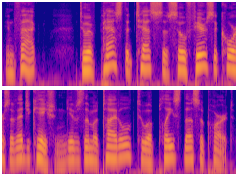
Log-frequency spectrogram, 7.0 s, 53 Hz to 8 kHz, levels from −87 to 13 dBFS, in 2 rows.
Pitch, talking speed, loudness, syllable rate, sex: 130 Hz, 195 wpm, -17 LUFS, 5.2 syllables/s, male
